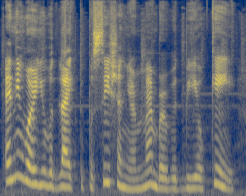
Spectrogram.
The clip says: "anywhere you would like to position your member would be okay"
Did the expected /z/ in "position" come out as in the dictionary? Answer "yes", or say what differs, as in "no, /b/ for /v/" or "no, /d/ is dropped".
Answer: no, /s/ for /z/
